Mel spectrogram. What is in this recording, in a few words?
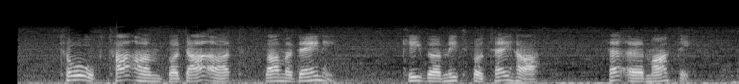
voice, hebrew language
